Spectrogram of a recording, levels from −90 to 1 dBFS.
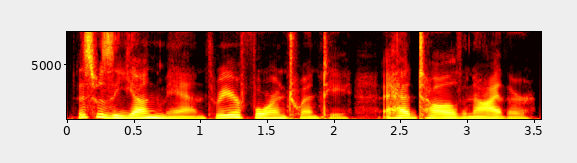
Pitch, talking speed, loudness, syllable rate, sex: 160 Hz, 255 wpm, -16 LUFS, 5.8 syllables/s, female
